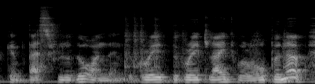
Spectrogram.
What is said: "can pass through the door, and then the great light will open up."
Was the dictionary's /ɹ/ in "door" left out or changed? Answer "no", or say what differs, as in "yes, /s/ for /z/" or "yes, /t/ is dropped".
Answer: no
